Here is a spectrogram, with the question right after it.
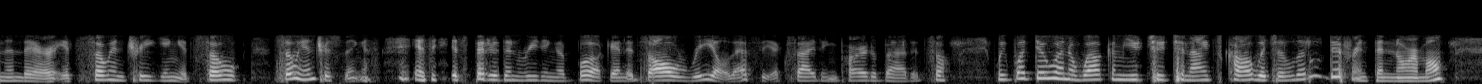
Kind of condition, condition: link, phone line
